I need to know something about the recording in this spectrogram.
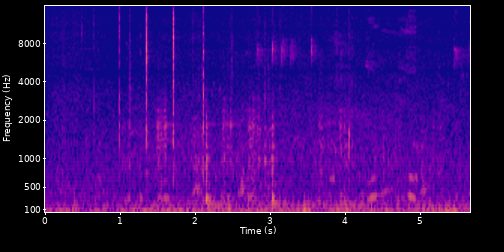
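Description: A baby giggles close by.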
